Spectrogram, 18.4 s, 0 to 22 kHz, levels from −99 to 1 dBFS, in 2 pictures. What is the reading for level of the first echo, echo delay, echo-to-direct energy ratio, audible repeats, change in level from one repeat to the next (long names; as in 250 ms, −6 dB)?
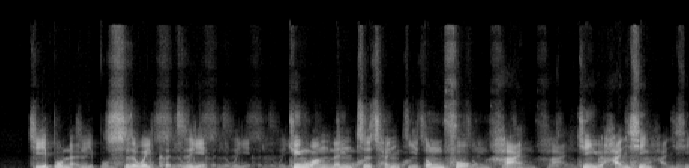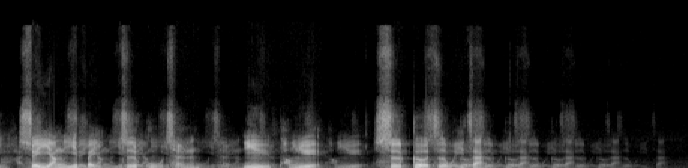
−18.5 dB, 612 ms, −17.5 dB, 3, −6.5 dB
